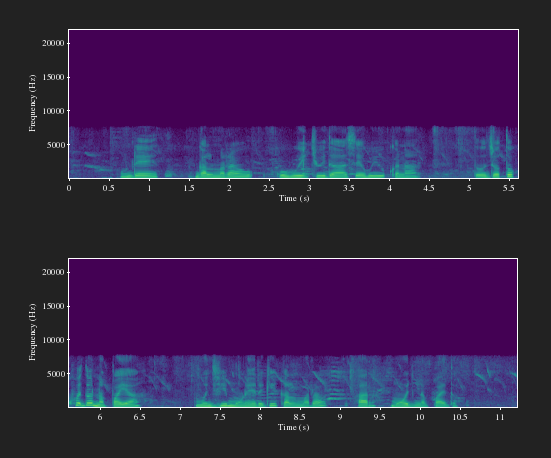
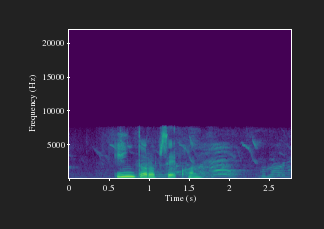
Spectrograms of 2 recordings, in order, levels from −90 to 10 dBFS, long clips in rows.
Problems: constant background noise, continuous background conversations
